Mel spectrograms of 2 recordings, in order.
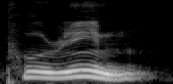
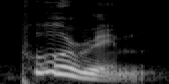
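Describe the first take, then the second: First: It has the Eastern traditional pronunciation. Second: It has the Western pronunciation. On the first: "In the Eastern tradition, it is called" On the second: "Among the Westerners, it is often called"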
